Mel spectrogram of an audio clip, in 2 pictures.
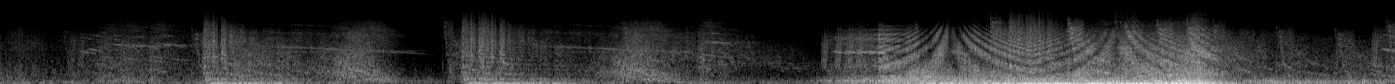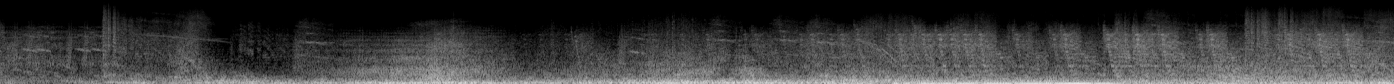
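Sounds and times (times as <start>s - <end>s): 
ambience: 8.2s - 27.8s.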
